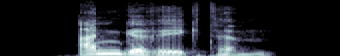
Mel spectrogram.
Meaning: strong dative masculine/neuter singular of angeregt
- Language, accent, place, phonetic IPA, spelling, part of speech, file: German, Germany, Berlin, [ˈanɡəˌʁeːktəm], angeregtem, adjective, De-angeregtem.ogg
